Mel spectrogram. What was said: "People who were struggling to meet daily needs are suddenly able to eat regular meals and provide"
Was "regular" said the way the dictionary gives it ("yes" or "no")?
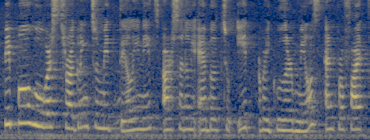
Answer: yes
